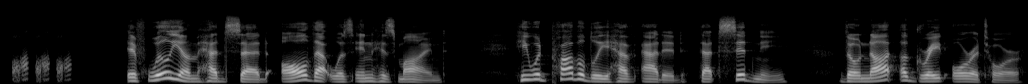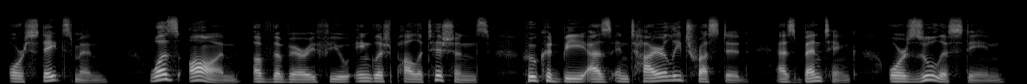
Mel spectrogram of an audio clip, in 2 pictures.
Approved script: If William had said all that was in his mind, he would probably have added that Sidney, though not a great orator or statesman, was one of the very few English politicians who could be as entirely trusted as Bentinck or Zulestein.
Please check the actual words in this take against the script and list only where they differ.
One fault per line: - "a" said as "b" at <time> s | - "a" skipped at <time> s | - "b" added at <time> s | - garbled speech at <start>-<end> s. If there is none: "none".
- "one" said as "on" at 12.2 s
